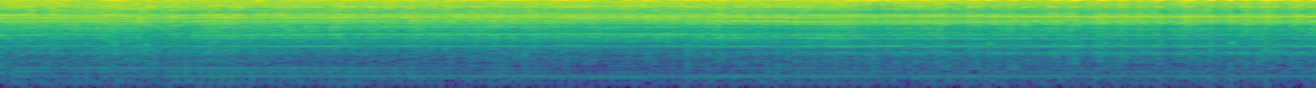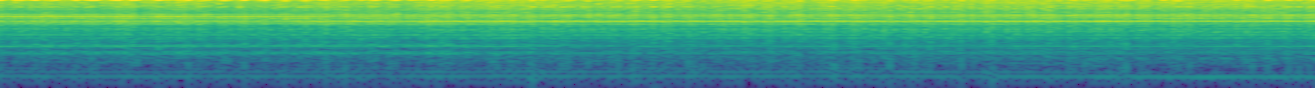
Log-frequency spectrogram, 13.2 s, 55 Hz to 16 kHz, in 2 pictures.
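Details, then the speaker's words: 2014 BMW 320i (F30, N20 turbo) on a cold start, showing a drivetrain malfunction warning: a busy, tinny metallic rattle over the idle from the loose turbo wastegate, lessening as the engine warms; turbo rebuild planned. "After about a minute, it should close. Now it's warming up and starting to rattle less."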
